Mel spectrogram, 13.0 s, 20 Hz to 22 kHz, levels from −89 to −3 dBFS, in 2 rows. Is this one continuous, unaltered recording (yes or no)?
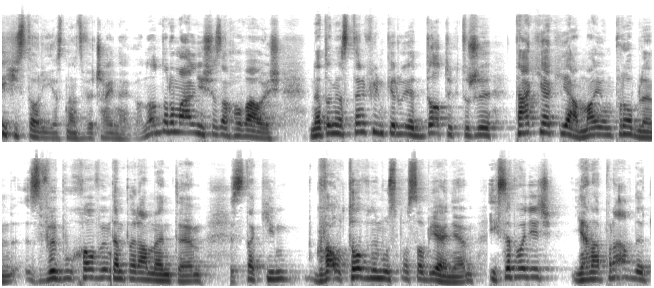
yes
